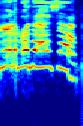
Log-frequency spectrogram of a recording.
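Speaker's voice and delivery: high-pitched, quick mock scolding; mock yell. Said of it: "you yelled at me".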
